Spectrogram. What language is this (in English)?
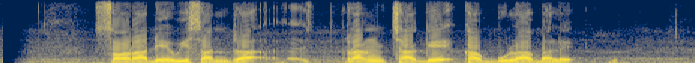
Sundanese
